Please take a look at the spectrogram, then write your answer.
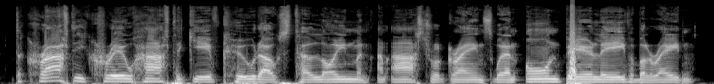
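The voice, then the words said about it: Put-on Dublin accent. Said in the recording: “Do you want a north side or a south side Dublin accent? ... I know Dublin people who sound like that”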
